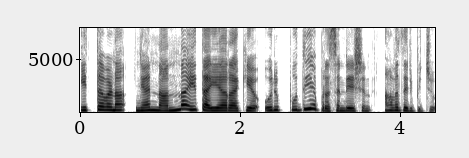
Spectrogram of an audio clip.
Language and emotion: Malayalam, happy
